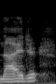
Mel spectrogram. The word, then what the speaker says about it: Niger: I know that that's pronounced Niger, but motherfuckers gonna be like, oh, I didn't know.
